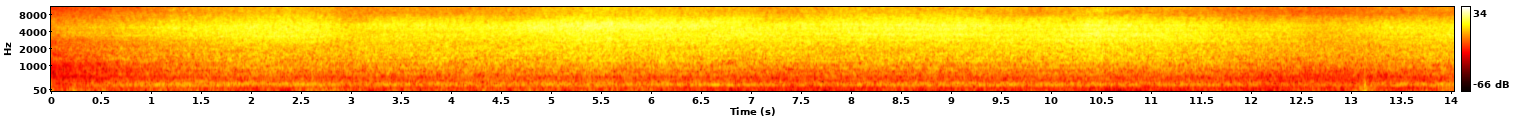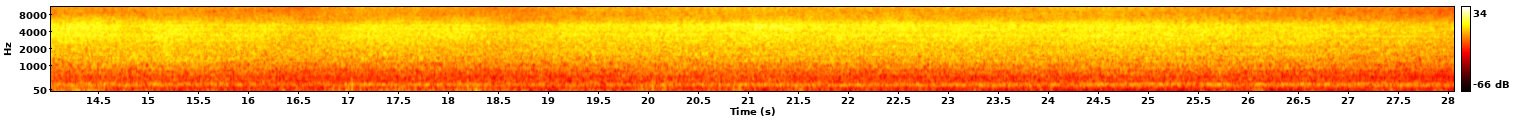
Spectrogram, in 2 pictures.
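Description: A loaded coal train of open freight wagons rolling past at speed, its electric locomotive going by at the start. Wheels on rail make a steady rumble and hiss, with a single sharp knock about 13 seconds in.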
